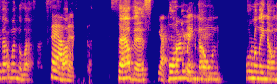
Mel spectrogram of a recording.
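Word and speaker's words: Savvas: do you say that when the last time savvis yes Formerly Known formerly known as Pearson yes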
